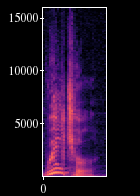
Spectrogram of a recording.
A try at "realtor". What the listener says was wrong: it's pronounced the way it's spelled so it's there's no te r at the end so it's not real tur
